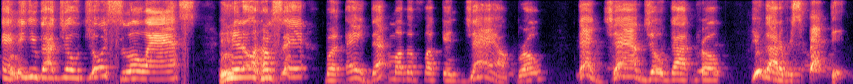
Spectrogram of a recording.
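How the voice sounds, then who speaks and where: An American man with a fairly high-pitched voice hosts a casual boxing talk. He gives his opinions in emphatic, slangy, curse-heavy speech. He often repeats his phrases to drive them home. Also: takes it slowly, vocal fry, fairly bright tone. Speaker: boxing show host.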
